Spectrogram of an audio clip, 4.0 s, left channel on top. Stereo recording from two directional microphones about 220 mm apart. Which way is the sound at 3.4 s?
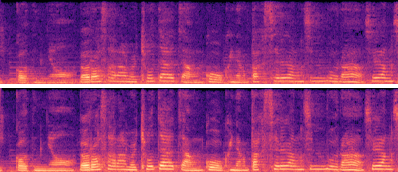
50° right (ahead or behind).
